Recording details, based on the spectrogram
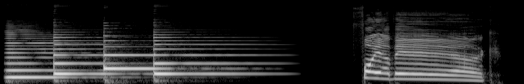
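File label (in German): "Feuerwerk", German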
